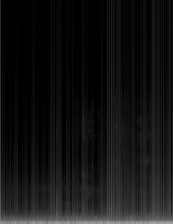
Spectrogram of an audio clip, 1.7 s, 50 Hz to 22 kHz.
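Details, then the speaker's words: 2026 Nissan Magnite turbo petrol CVT pulling away gently in D from a 700–800 rpm idle: low, smooth rumble rising evenly. Stepped changes near 2000 rpm bring no jerk or surge; normal CVT acceleration. "देखो, इसने gear change भी कर लिया और आपको पता भी नहीं चला। आप RPM मीटर देखते रहना, जैसे ही 2000 के पास जाएगा तब गियर चेंज करेगी और फिर नीचे आएगी, बट हल्का सा भी जो है वो आपको झटका नहीं लगता अगर आप जेंटली जो है इसको एक्सेलेरेटर पैडल को प्रेस करते हो तो।"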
